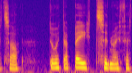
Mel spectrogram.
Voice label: "beit", Welsh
